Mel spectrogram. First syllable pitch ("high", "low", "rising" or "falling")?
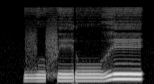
low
